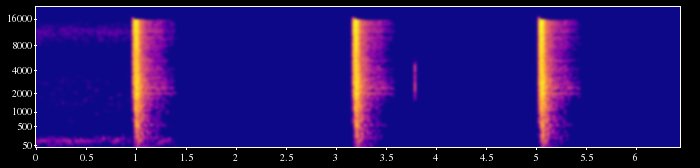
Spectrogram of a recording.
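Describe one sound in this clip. Short whooshing menu sounds sweep by as selections are made.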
